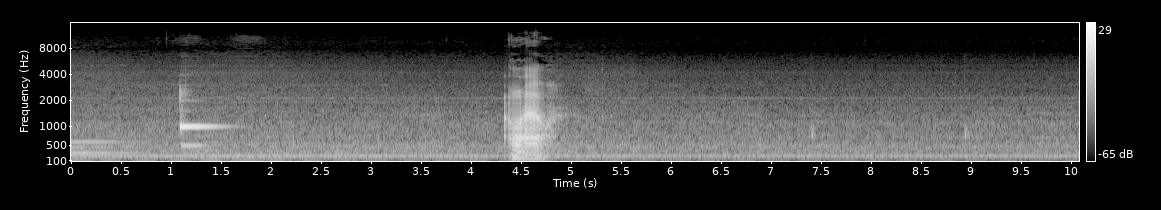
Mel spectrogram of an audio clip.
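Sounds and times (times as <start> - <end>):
electronic chord chime: 0.0 - 1.7
bright notification ding: 1.1 - 1.6.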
